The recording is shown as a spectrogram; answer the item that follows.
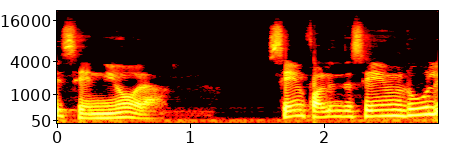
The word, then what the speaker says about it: señora: Same way, señora, 3 syllables, señora. So second last will be stressed as it is ending in a. So it will be señora.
